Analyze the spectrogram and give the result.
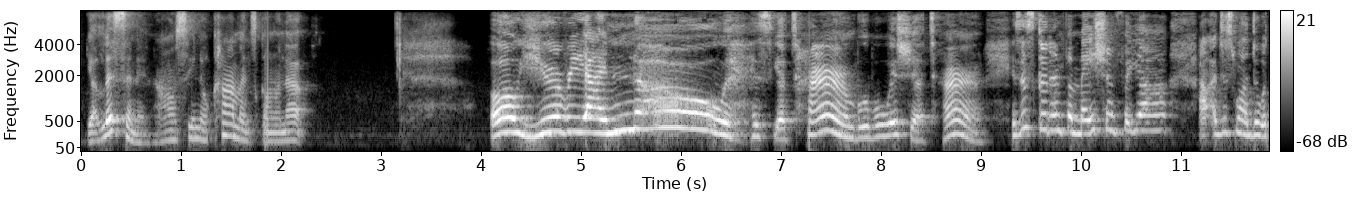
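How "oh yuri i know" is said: excited shout. Real, not acted. Reacting to viewer Yuri.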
